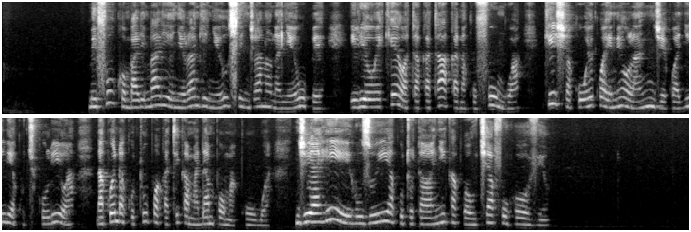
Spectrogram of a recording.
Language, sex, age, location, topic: Swahili, female, 25-35, Dar es Salaam, government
